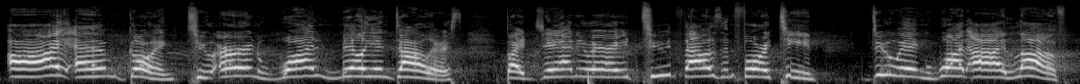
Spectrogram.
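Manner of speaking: loud, high and very slow declaration; with all the fervor. Shown as a demonstration. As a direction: proclaim it with full might, slowly. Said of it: "say this with all the fervor".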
